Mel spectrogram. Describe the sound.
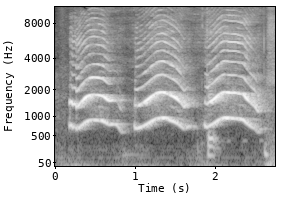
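A person imitates a peacock's call with three loud, drawn-out nasal wails, each rising and falling in pitch and separated by short pauses, with no talking.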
